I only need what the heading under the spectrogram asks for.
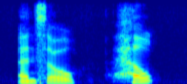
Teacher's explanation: the dark l is the middle of the tongue coming up and touching the middle of the mouth so the tip of the tongue can stay down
